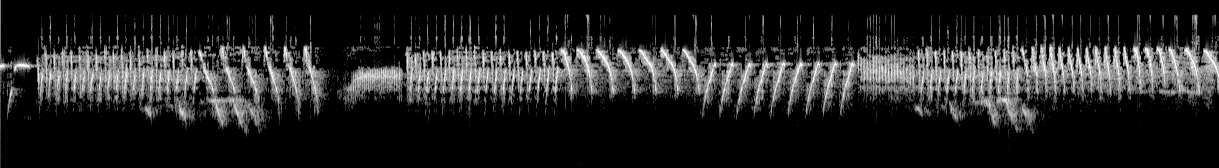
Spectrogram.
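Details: Extended canary song of buzzy high trills and rapid swooping notes, with a short pause early on and lower warbled notes between phrases.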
